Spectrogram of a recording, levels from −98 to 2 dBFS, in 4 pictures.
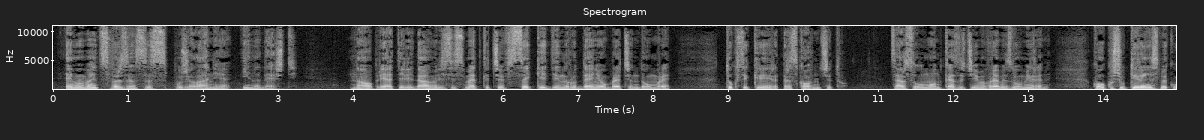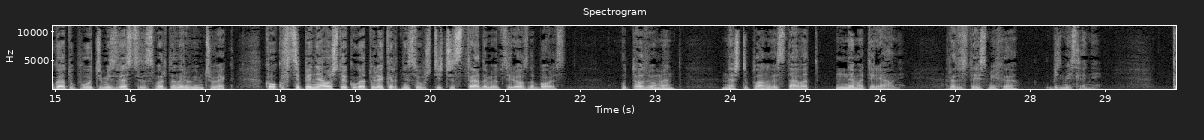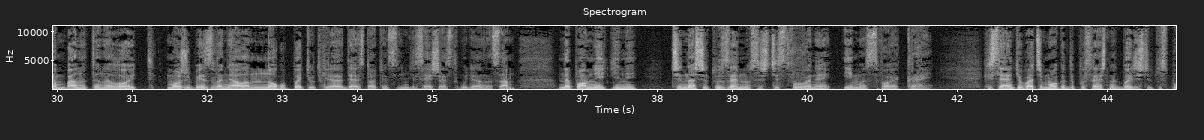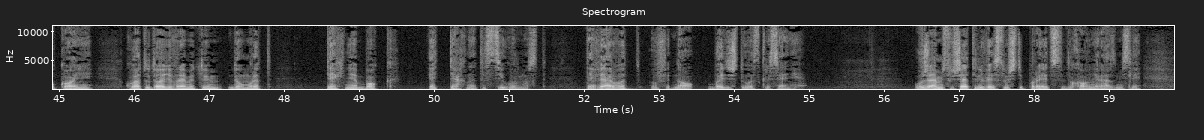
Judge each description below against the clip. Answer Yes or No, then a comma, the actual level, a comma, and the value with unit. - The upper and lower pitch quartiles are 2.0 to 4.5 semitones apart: Yes, average, 3.8 semitones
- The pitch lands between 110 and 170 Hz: No, very low, 95 Hz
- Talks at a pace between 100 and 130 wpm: Yes, average, 120 wpm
